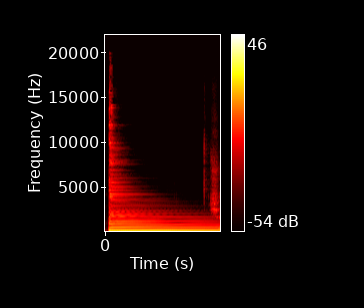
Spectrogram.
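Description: A single guitar D string tuned down to C, plucked once and left ringing clearly for nearly two seconds with a rich, slowly fading tone and a faint brush of noise near the end.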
